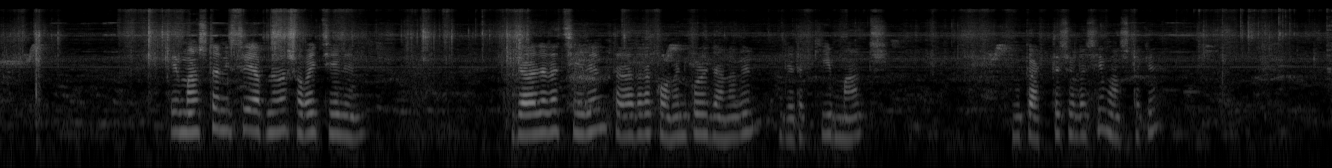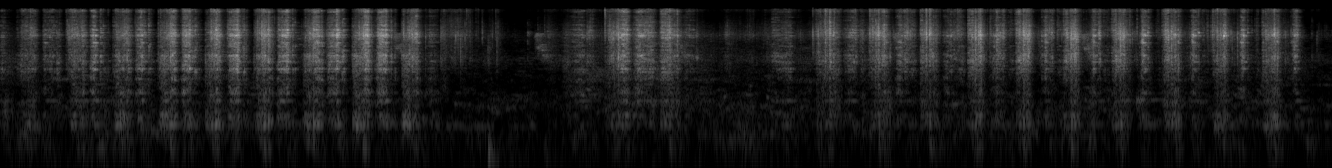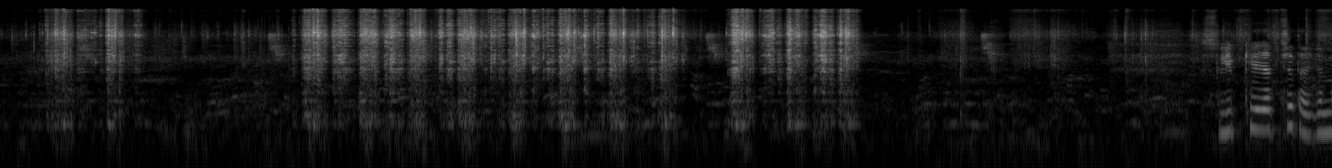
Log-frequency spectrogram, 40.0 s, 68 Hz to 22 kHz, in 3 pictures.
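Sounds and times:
knife scraping fish scales: 12.6 - 18.1, 19.0 - 28.4, 29.0 - 35.3.

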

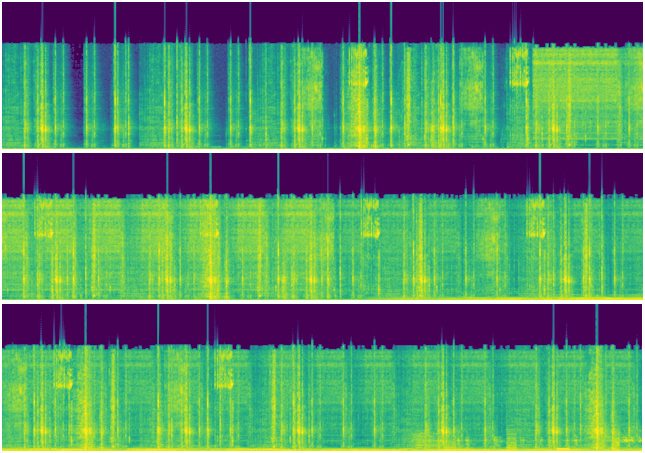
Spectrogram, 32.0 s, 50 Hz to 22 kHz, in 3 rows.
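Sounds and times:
steady low hum: 8.3 - 32.0
sustained low tones: 16.8 - 32.0.

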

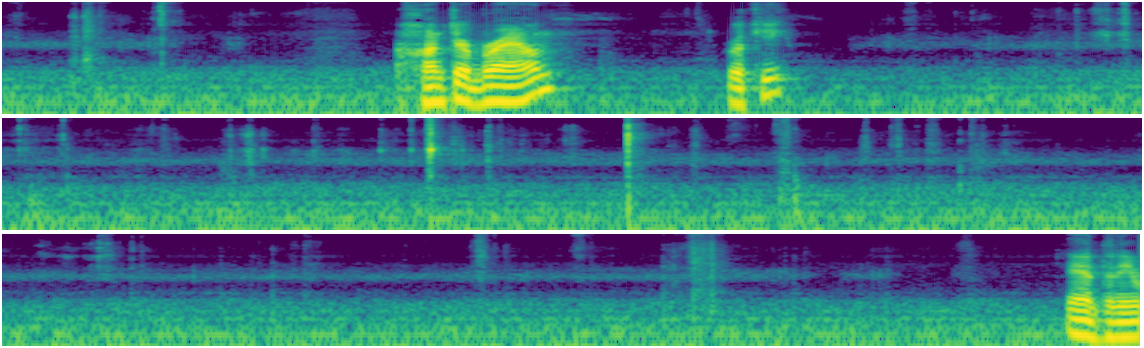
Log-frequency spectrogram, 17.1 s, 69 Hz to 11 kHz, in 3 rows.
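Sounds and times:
faint high hum: 0.0 - 17.0
trading cards being shuffled: 4.4 - 15.4
card edges snapping: 6.8 - 10.7.

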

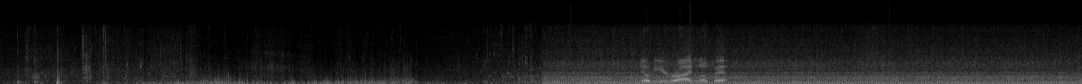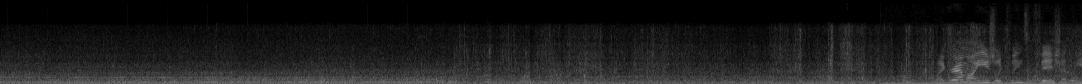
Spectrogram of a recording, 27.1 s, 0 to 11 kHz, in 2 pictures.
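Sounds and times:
rushing air and water: 1.1 - 8.1, 10.6 - 27.0
wind buffeting microphone: 1.7 - 5.7, 23.7 - 27.0
motorboat engine humming: 6.5 - 27.0.

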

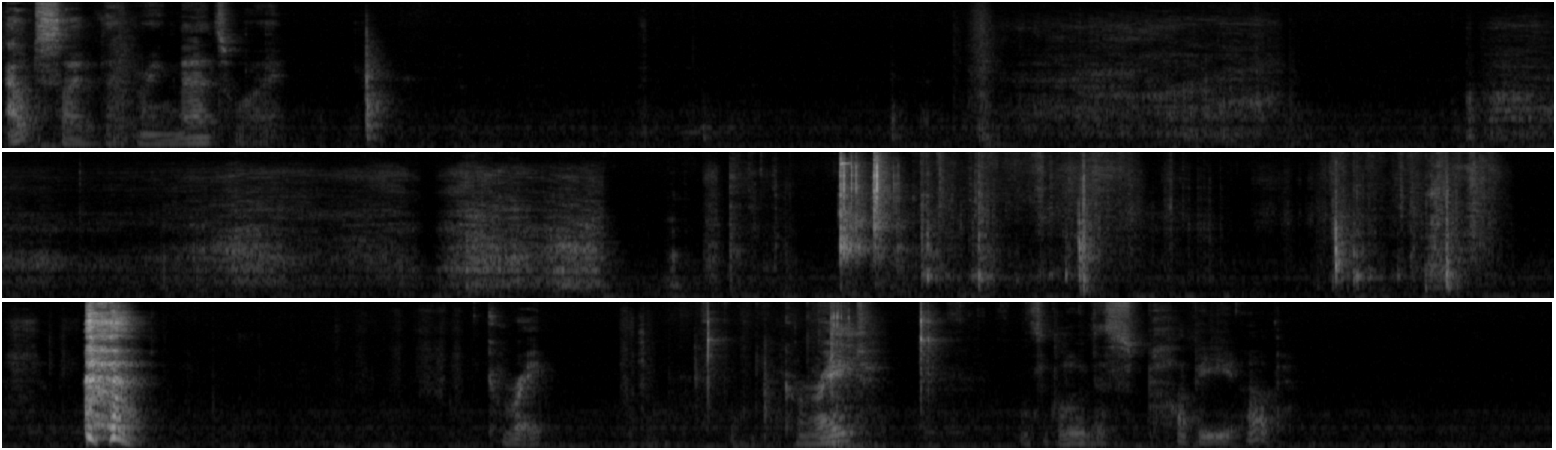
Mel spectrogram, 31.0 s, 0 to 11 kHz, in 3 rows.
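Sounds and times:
metal compass scraping plywood: 6.5 - 8.7, 9.7 - 15.6.

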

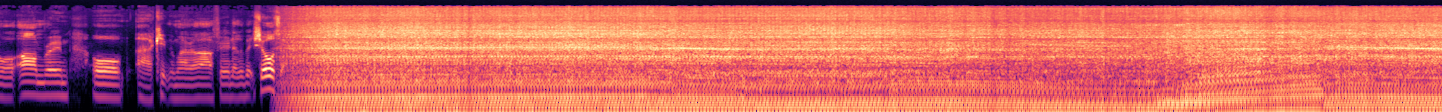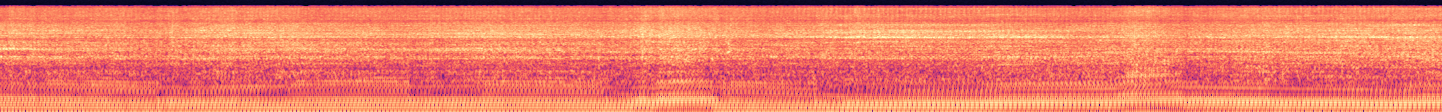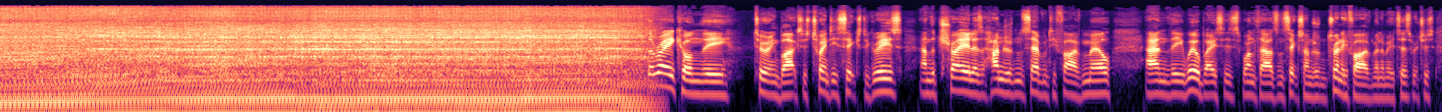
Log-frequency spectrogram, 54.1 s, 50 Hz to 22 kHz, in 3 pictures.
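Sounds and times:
motorcycle engine running: 3.4 - 44.4.

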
